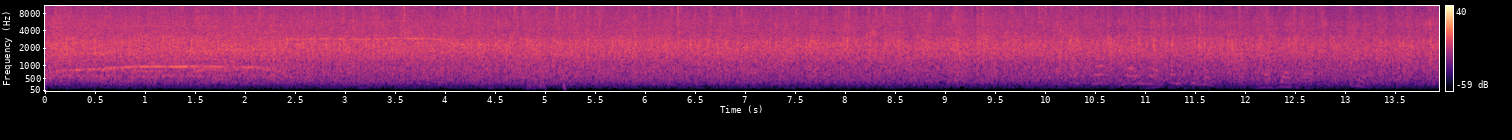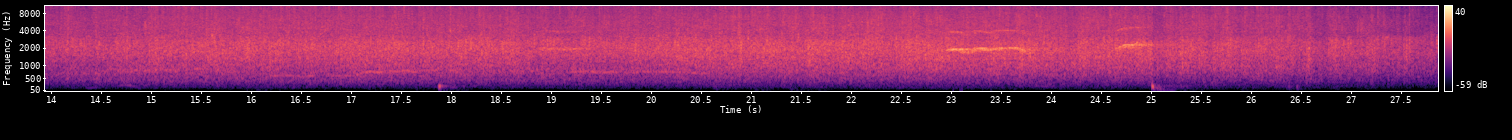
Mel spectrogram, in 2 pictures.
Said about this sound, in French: Merci d'accueillir Jérôme Garcin sous vos applaudissements.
